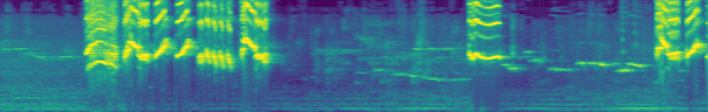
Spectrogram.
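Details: Orange-headed thrush (anis bata), a kept bird from North Bali, Singaraja, singing vigorously in the kabel konslet and ngeplong style: bursts of rapid, varied whistled and buzzy notes, then quieter lower warbling and more sharp high phrases over a steady low hum.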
